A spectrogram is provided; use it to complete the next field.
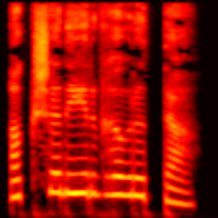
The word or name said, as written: ಅಕ್ಷದೀರ್ಘವೃತ್ತ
